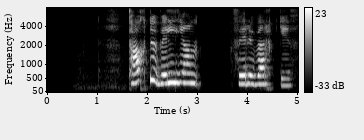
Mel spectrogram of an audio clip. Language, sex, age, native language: Icelandic, female, 7, Icelandic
